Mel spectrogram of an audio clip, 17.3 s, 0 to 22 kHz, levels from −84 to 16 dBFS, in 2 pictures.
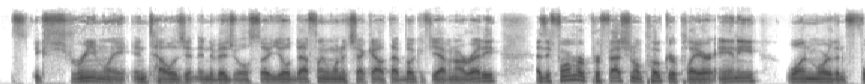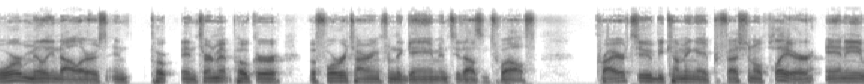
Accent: American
